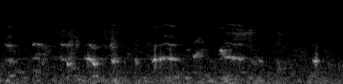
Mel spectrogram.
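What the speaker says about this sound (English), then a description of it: "I got 8 Yorkie puppies running around here" Eight Yorkie puppies whimpering and yipping in a busy cluster of high, thin cries and squeaks, moderately close and continuous throughout.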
